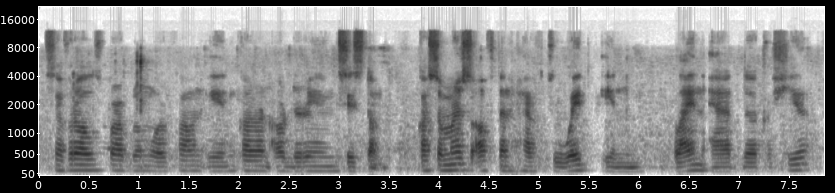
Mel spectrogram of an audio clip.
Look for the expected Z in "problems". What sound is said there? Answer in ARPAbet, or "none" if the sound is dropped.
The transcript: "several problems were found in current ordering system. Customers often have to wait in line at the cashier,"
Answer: none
